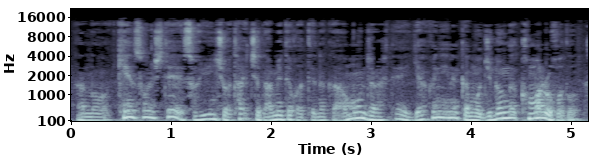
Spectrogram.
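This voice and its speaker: Fast, gravelly, husky-voiced man. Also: fairly high pitch, lively intonation, warm tone. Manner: rambling, many fillers and restarts. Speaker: vlogger. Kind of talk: casual vlog monologue.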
